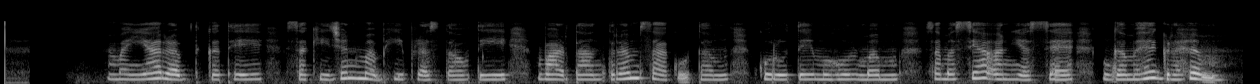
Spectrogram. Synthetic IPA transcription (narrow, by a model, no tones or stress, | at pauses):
mɐjaːɾɐb̚d̪kɐt̪ʰesɐkʰid͡ʒɐnmɐbʱipɾɐst̪ɐwt̪iʋaːɾt̪aːnt̪ɾɐmsaːkṵːt̪ɐmkuɾut̪emʊɦuɾmɐmsɐmɐsjaɐnjɐsjɐɡɐmɦeɡɾəɦəm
